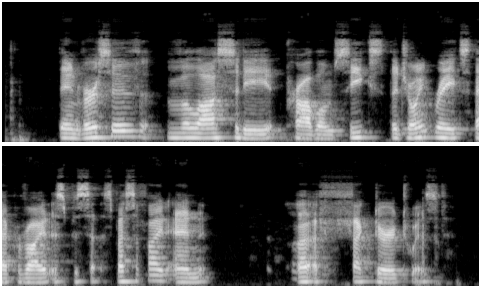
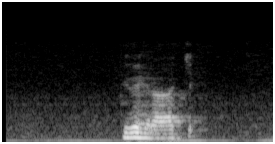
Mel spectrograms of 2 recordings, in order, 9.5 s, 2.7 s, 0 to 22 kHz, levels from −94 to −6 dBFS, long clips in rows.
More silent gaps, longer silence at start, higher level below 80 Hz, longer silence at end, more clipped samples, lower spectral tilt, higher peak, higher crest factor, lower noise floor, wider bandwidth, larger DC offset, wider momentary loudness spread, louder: neither; second, 0.1 s vs 1.2 s; second, -54 dBFS vs -48 dBFS; first, 0.4 s vs 0 s; neither; second, -4 dB/octave vs -12 dB/octave; first, 0 dBFS vs -6 dBFS; about the same, 20 dB vs 20 dB; first, -75 dBFS vs -52 dBFS; first, 9.4 kHz vs 4.7 kHz; neither; second, 9 LU vs 17 LU; first, -18 LUFS vs -22 LUFS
